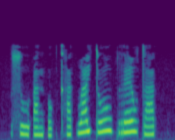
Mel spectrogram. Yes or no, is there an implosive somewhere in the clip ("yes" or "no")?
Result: no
